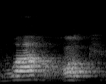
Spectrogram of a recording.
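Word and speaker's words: war-raok: veut dire en avant alors apparemment on peut prononcer a r mais sur Wikipédia au niveau des lettres de prononciation il disait bien que c'était War Rock voilà bon moi warck ça me fait kiffer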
